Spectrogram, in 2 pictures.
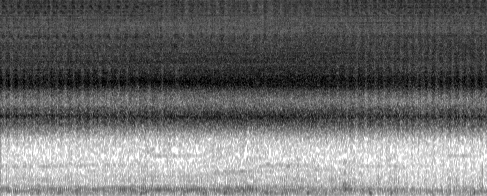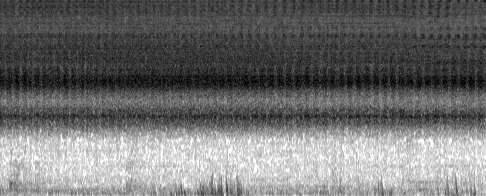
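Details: Cicadas ringing out loudly to signal the coming summer, a constant sizzling high-pitched buzz without break, with occasional soft low thumps.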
